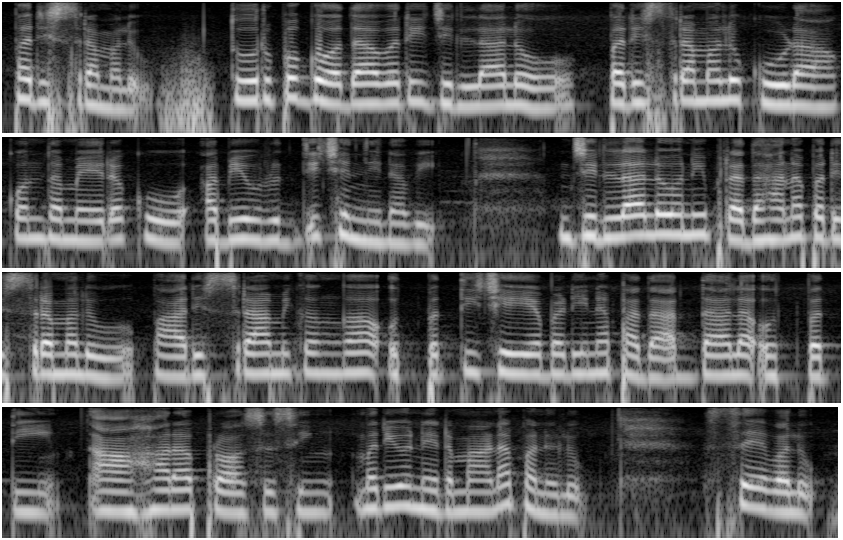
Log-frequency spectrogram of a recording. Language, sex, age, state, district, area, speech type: Telugu, female, 45-60, Andhra Pradesh, East Godavari, rural, spontaneous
